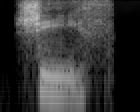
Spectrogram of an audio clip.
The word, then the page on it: sheath: Indian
